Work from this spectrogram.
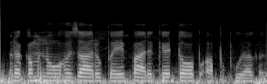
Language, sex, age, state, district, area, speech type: Punjabi, male, 30-45, Punjab, Amritsar, urban, read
